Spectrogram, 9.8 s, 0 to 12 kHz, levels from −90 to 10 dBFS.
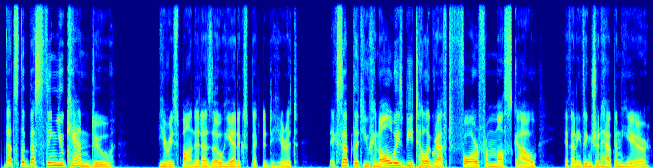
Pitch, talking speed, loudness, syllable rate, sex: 150 Hz, 195 wpm, -18 LUFS, 5.7 syllables/s, male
